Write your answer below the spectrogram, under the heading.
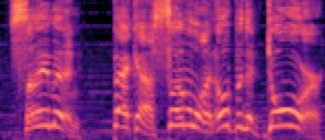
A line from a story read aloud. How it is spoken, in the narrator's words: I shouted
